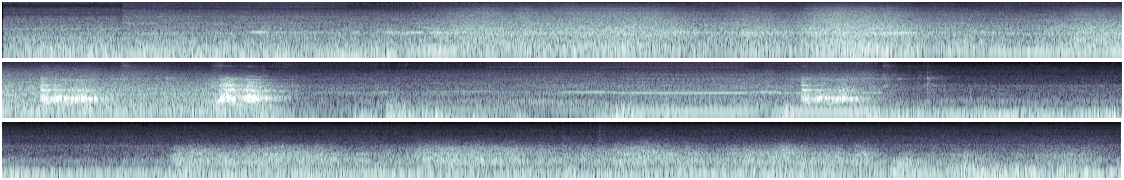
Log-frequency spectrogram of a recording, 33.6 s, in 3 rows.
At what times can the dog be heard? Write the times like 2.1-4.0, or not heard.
11.6-14.1, 19.1-20.5.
